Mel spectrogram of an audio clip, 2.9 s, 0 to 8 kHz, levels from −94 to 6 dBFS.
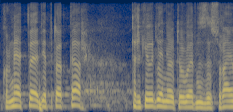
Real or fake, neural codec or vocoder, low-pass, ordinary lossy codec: fake; codec, 16 kHz, 4 kbps, X-Codec, HuBERT features, trained on balanced general audio; 7.2 kHz; none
